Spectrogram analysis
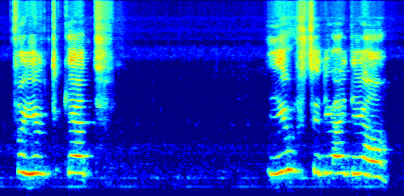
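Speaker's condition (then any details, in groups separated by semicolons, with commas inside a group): Cerebral palsy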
